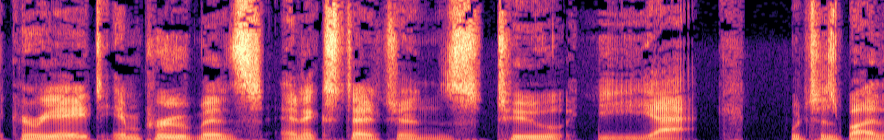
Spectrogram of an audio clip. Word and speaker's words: YAAC: He says, YAAC, or YAC as he pronounces it,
